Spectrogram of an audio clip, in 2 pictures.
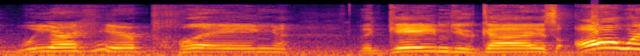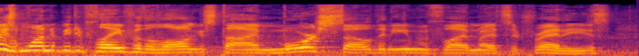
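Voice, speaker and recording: Woman streamer, high-pitched, unhurried, playful and foul-mouthed, game music behind. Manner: playful, profane banter. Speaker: streamer host. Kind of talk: casual game livestream chat.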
